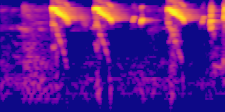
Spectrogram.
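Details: Long-tailed shrike ngetet song, played as therapy to draw out stressed or mute shrikes: three high, sharp downslurred notes about half a second apart, with short chips between.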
